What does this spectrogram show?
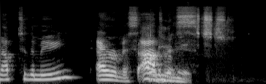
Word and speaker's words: Artemis: hadn't seen happen before, a little snippet of Artemus 2. Artemus 2. A Aramus. What, how do you say it? The spaceship that went up to the moon. Aramus. Artemis.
